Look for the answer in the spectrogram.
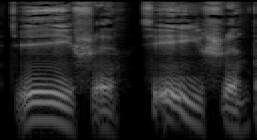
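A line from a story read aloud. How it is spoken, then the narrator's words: Grumbling wild elephant. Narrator (Russian): пробурчал дикий слон Хатхи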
